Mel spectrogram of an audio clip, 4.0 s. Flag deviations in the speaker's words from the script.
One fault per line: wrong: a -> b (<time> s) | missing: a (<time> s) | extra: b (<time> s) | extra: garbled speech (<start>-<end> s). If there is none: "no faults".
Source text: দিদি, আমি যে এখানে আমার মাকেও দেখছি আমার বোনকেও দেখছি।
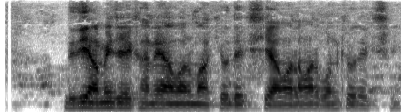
extra: আমার (3.0 s)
